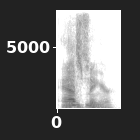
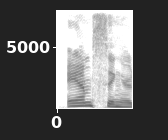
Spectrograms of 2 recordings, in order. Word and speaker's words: Amsinger: we can have your friend from MLB Network, Grant Assminger. Amsinger.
